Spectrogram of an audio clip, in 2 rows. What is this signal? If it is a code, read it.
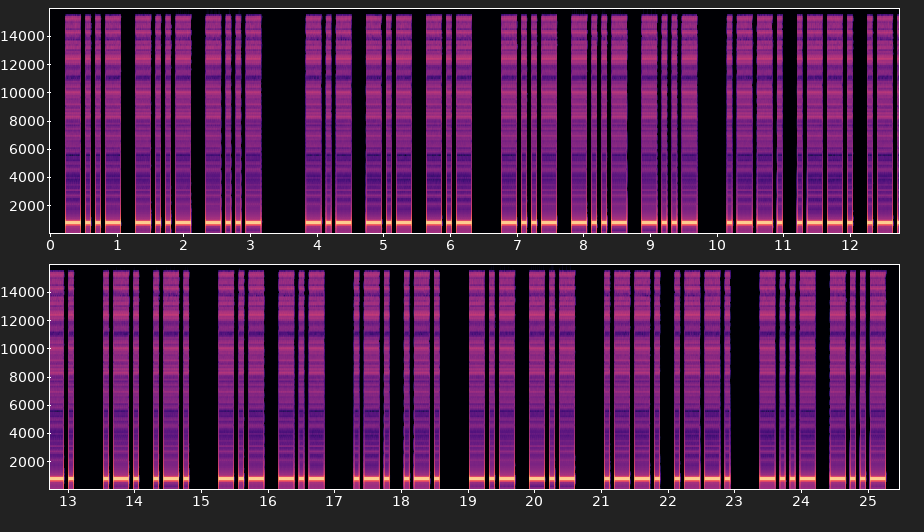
Morse code, heard as a keyed tone, about 16 wpm, 800 Hz. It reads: XXX KKK XXX PPP RR KK RR KK PP XX
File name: Basic Letter Groups By Blocks / Groups@15 / RKPX@15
